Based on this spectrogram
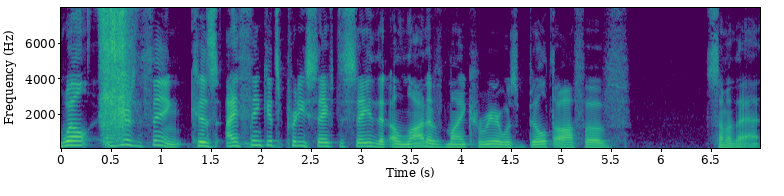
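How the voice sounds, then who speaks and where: A man at a moderate pace, fairly high in pitch with very wide pitch swings, on a very clean recording with a silent background. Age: 40s. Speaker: webcomic artist and podcast host. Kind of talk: casual chat. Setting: recording session with live chat audience.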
